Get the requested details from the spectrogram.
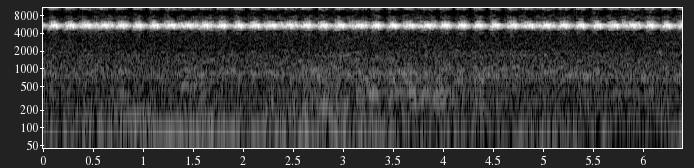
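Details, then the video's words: In Walnut, California, crickets chirp through the night with rapid, evenly spaced high pulses, about three per second, forming a constant shimmering beat over a soft low murmur. "Nature Sounds Night Time Crickets in Walnut, California"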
